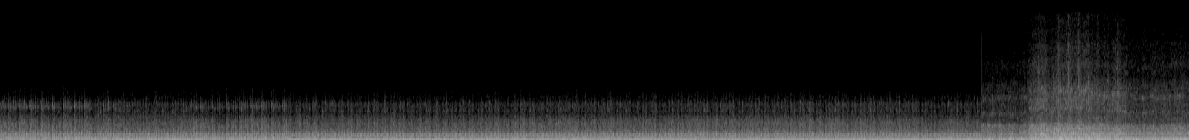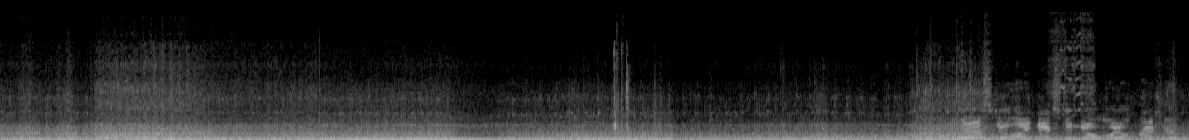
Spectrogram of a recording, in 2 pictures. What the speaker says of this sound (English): that motor was clanking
